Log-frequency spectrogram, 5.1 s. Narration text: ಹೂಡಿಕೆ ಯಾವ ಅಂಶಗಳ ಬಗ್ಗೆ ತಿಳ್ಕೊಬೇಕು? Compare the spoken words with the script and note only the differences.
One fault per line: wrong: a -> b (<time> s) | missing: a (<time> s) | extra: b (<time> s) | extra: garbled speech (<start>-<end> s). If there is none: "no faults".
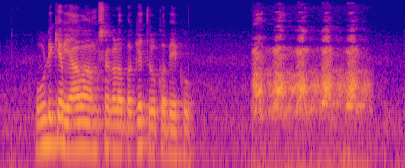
no faults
